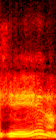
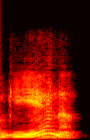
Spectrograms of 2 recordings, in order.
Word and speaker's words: Geena: Mas o lago de fogo, o Guiena, eu chamo de Geena, mas a pronúncia correta é o Guiena, ele está vazio.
